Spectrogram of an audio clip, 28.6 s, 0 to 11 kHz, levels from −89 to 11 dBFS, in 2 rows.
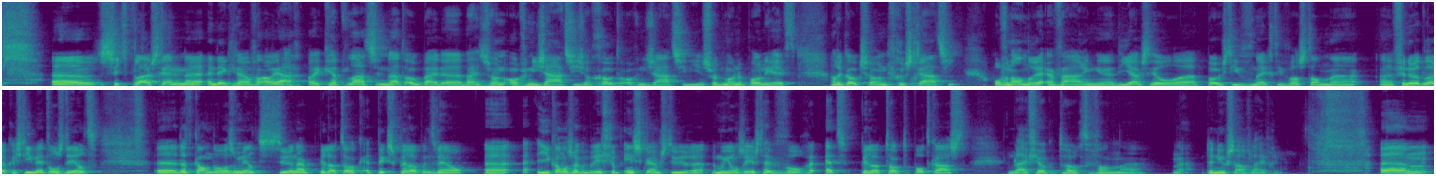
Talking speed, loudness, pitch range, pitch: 230 wpm, -18 LUFS, 105-140 Hz, 120 Hz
